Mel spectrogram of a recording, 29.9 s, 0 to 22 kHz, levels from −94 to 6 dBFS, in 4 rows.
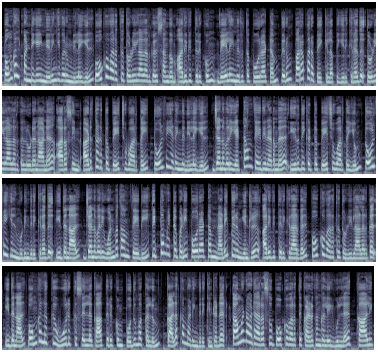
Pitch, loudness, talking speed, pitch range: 250 Hz, -18 LUFS, 105 wpm, 225-285 Hz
